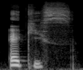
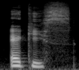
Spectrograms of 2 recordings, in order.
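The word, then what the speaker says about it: equis: to look at the letter x and it's pronounced ekis ekis this letter has a few sounds and we'll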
